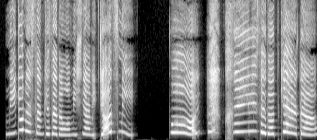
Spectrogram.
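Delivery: put-on high young girl's voice; young sweet voice. A narrator's reading. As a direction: speak like a young girl longing. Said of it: "صدایی جوان، شیرین و گرم".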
